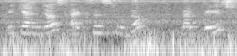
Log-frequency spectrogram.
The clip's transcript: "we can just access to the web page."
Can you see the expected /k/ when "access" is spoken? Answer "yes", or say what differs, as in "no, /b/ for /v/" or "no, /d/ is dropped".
yes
